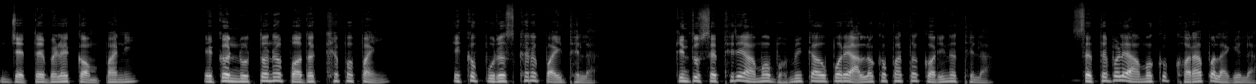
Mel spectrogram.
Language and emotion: Odia, sad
